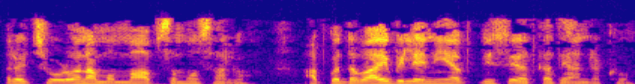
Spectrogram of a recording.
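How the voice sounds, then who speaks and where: A woman's voice: deep voice, steady tone, dry recording. Give me a commanding older mother-in-law in a cartoon, on a dull lo-fi recording. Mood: bossy. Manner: bragging, commanding. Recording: dull, dry lo-fi.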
